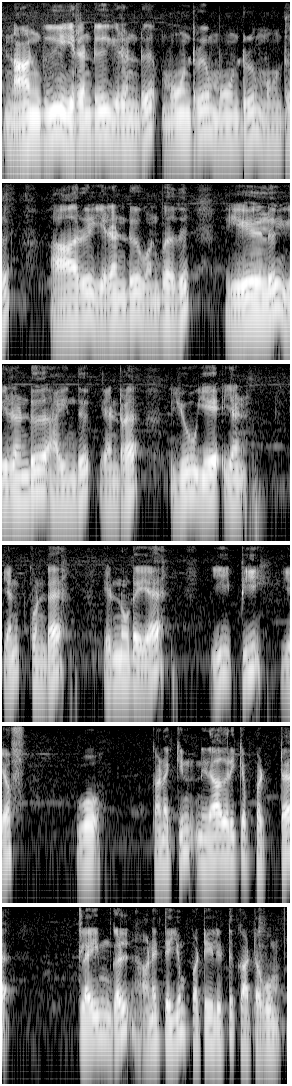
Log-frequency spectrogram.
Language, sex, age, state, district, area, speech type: Tamil, male, 30-45, Tamil Nadu, Ariyalur, rural, read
